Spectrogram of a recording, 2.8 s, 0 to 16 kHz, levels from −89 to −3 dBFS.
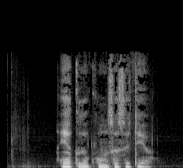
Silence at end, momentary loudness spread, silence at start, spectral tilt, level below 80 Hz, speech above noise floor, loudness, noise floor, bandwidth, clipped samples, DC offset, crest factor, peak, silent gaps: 0.45 s; 9 LU; 0.9 s; -5 dB/octave; -70 dBFS; 34 dB; -26 LUFS; -59 dBFS; 11.5 kHz; under 0.1%; under 0.1%; 18 dB; -10 dBFS; none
